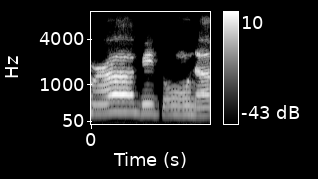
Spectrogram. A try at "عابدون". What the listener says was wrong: تھوڑا سا دال جو ہے، دال میں تھوڑی سی شدت اور آنی چاہیے.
